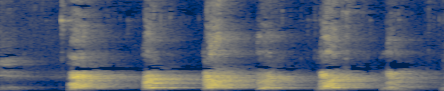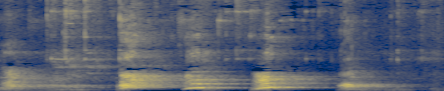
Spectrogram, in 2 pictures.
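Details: Great Dane puppy Blacky at play with a toy dog, barking in a steady run of about ten sharp barks roughly every half second, with faint human speech in the background.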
